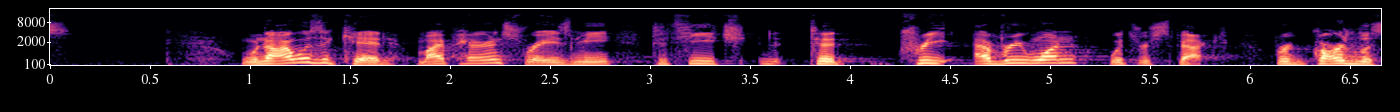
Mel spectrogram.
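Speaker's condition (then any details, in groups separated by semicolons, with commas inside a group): No condition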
